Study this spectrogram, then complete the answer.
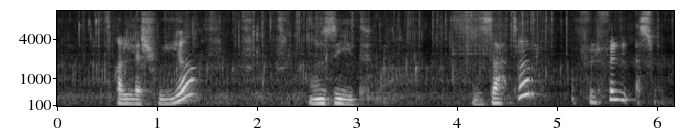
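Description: A spatula scrapes and stirs in a metal pot.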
